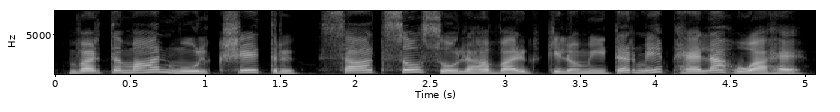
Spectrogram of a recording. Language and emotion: Hindi, neutral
